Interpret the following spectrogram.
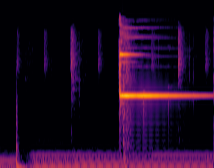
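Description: A bright bell-like ding sound effect strikes about a second in and rings on, fading slowly, over a soft sustained music bed.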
